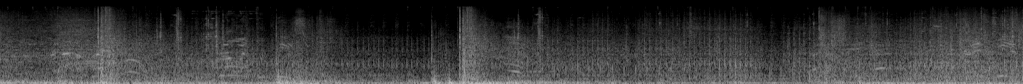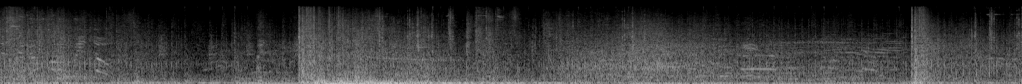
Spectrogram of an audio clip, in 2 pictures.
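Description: Single gunshots crack loudly every few seconds.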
